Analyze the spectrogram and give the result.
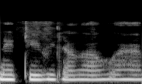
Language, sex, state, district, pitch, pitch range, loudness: Hindi, female, Bihar, Araria, 225 Hz, 220-230 Hz, -13 LUFS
